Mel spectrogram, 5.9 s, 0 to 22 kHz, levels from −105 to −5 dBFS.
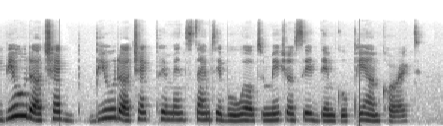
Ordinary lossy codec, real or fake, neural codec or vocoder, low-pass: none; real; none; none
